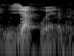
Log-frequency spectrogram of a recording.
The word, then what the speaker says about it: Yahweh: Si tenéis verdaderamente el espíritu de Yahweh, clamar al Padre Yahweh, pronunciando bien su nombre, Yahweh, en el nombre de Yahshua, y veréis cómo el espíritu de Yahweh pondrá en contacto personalmente conmigo.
